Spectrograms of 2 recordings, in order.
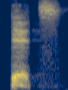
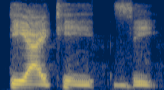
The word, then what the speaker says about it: Ditz: So Ditz, DITZ. Yes. Yeah, Yes. don't misspell it.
